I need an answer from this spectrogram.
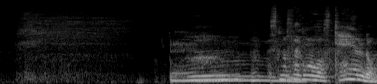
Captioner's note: both inhaling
